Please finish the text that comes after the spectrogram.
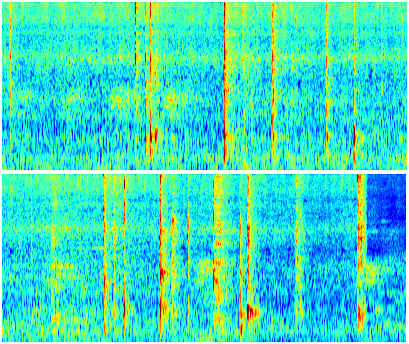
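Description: Onions and a ground paste for Andhra-style gongura pachadi fry quietly in a pan, with a soft sizzle broken by scattered sharp clicks and taps of a spatula stirring against the metal.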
